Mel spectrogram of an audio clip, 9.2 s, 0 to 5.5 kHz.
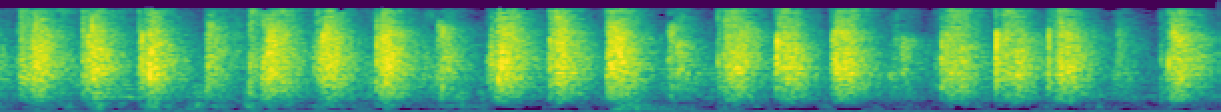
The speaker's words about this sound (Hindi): हमारे स्पीकर महोदया, speaker ma'am का बहुत बहुत हम स्वागत करते हैं मंच पर। तीन ताली, 1 2 3।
